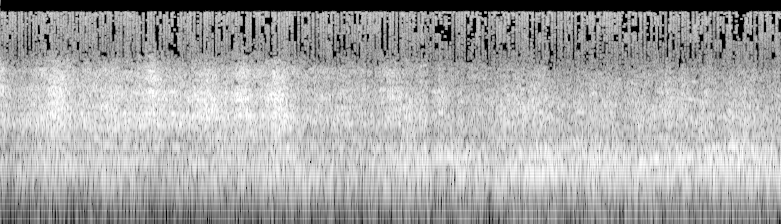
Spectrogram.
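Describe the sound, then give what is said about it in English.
A steady, loud airplane roar fills the whole stretch, a broad rumbling drone that holds constant and swells slightly toward the end as the aircraft passes overhead during a Mets baseball game, with play held up until the plane gets by. No voices. “He calls down and backs out until a plane gets by.”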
